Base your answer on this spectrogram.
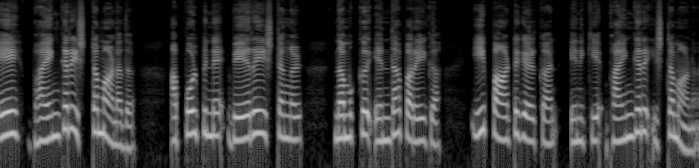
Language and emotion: Malayalam, neutral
